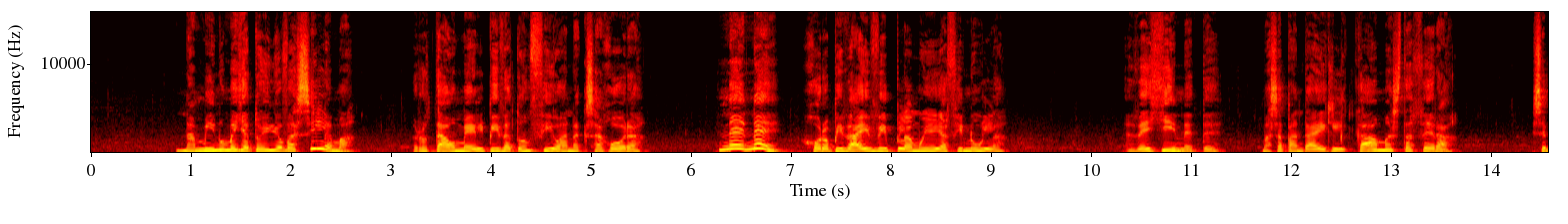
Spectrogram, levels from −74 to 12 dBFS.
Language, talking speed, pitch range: Greek, 105 wpm, 225-315 Hz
